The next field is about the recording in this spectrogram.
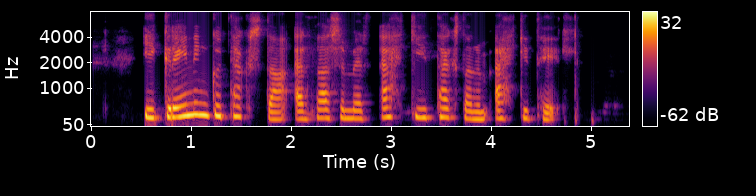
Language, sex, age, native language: Icelandic, female, 18-19, Icelandic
